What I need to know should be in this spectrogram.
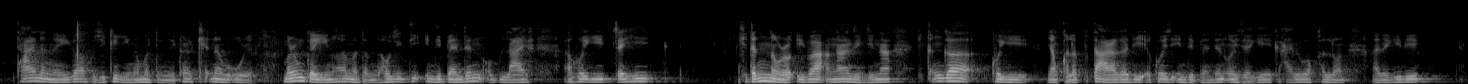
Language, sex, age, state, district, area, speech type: Manipuri, male, 18-30, Manipur, Bishnupur, rural, spontaneous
